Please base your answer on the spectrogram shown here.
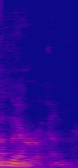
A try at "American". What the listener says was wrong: It's just that you were saying it too fast.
